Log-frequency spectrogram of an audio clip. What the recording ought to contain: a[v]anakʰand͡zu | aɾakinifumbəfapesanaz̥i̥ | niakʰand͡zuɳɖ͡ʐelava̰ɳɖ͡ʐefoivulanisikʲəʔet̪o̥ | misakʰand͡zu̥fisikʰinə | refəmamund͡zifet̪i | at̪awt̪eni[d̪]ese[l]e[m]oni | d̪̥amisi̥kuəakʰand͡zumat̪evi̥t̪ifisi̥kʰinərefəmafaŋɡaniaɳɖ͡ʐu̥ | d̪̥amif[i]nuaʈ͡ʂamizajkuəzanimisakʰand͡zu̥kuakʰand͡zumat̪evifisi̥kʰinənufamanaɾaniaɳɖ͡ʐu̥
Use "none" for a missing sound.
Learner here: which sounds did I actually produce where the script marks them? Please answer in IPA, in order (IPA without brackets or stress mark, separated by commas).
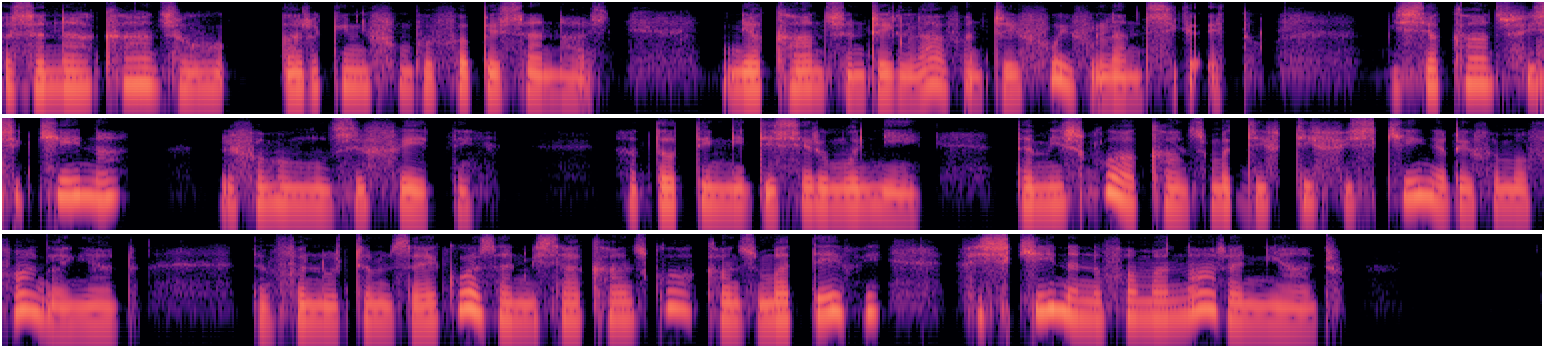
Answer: z, d̪, ɾ, m, a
